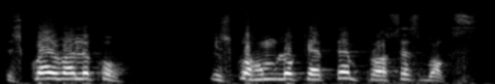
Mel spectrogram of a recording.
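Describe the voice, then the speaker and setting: A man teaching a classroom lecture, drilling key points slowly, repeating them and quizzing students with questions while urging them on. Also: extremely high pitch. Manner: coaxing and encouraging toward students.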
